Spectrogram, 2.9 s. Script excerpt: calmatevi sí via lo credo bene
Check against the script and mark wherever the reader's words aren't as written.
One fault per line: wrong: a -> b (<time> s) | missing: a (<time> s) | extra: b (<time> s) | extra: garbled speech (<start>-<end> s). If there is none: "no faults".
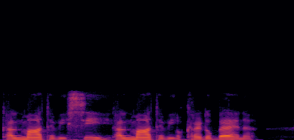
wrong: via -> calmatevi (1.1 s)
